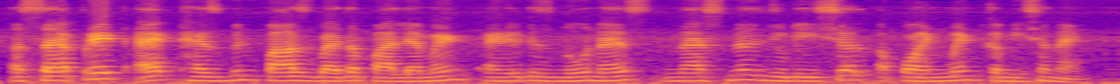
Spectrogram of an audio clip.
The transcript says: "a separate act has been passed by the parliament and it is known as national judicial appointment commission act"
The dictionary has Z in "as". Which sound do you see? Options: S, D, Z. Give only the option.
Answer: Z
